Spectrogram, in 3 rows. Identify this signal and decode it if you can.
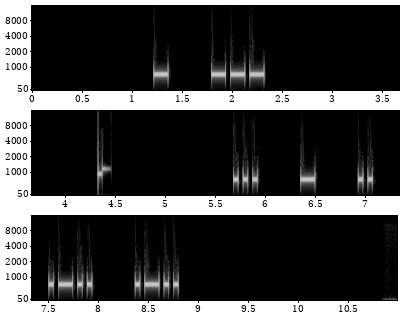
Morse code, heard as a keyed tone, about 25 wpm, spaced as for 14 wpm, 700 Hz. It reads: TO STILL
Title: 3x Character Spacing - Top 500 Words - 25wpm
